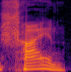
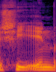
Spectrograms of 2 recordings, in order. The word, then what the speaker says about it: Shein: Ich habe immer gedacht, die heißen Shine. – Ja, ich habe es immer schön, so schön Shine ausgesprochen. Ich finde das auch immer noch, noch schöner. Äh, aber im Grunde heißen sie Shein, weil sie von Shein sei kommen.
